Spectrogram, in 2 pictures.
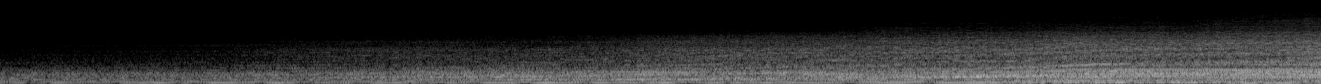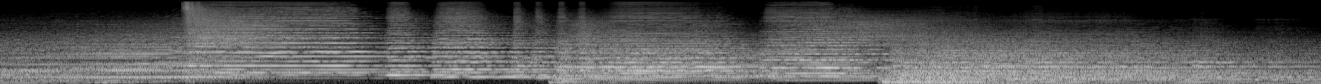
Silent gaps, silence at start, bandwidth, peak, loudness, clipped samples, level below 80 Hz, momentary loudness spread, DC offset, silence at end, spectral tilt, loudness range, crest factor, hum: none; 0 s; over 20 kHz; -4 dBFS; -19 LUFS; under 0.1%; -38 dBFS; 22 LU; under 0.1%; 0 s; -4 dB/octave; 19 LU; 18 dB; none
